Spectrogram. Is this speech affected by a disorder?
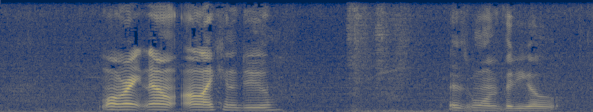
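Yes: cerebral palsy.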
